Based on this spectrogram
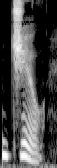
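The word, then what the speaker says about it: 十: in Japan because it is pronounced Jew like the Japanese word for enough in the Western World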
